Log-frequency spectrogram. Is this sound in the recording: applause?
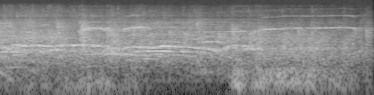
yes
